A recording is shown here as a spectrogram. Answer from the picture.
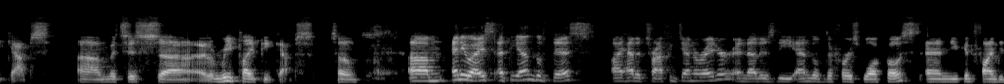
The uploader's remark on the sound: This is the recording of a virtual NOG meeting.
